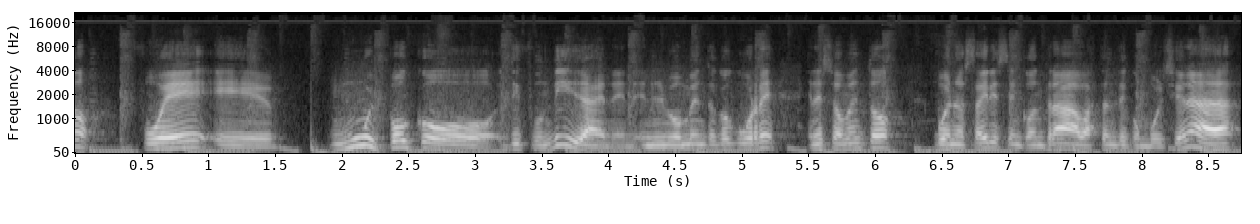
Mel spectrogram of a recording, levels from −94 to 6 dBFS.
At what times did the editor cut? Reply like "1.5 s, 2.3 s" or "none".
none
